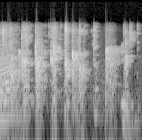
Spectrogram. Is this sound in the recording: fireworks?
no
